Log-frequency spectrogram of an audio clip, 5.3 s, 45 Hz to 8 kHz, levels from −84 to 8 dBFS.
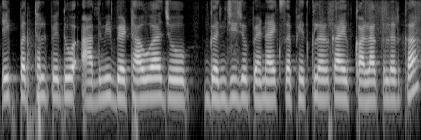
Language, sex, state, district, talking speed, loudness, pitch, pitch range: Hindi, female, Jharkhand, Deoghar, 240 wpm, -16 LUFS, 210 Hz, 200-220 Hz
